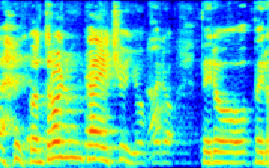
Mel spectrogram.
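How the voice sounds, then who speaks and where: Somewhat breathy and at a medium pitch, a woman speaks at a moderate pace with lively intonation. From Spain, mixed regions. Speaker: retired radio and TV journalist. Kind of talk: panel discussion.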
